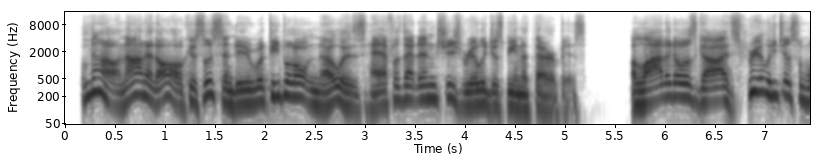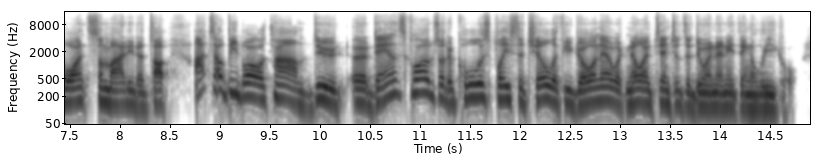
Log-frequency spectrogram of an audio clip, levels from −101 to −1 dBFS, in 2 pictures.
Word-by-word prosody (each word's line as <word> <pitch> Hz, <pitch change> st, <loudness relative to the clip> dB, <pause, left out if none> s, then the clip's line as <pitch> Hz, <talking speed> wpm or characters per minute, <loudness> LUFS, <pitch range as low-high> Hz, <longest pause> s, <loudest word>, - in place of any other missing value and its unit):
No. 225 Hz, -, 0 dB
Not 220 Hz, -, +3 dB
at 180 Hz, -7 st, +1 dB
all, 130 Hz, -2 st, +2 dB
'cause 160 Hz, +2 st, -3 dB
listen, 195 Hz, -11 st, -1 dB
dude. 135 Hz, +2 st, 0 dB
What 160 Hz, 0 st, -1 dB
people 205 Hz, +1 st, 0 dB
don't 190 Hz, -9 st, 0 dB
know 130 Hz, +6 st, +1 dB
is 115 Hz, -5 st, -4 dB
half 120 Hz, +4 st, -1 dB
of 170 Hz, 0 st, -6 dB
that 170 Hz, -1 st, 0 dB
industry 180 Hz, +1 st, -1 dB
is 140 Hz, -, -5 dB
really 130 Hz, +2 st, 0 dB
just 120 Hz, -2 st, -5 dB
being 120 Hz, -3 st, 0 dB
a 105 Hz, -, -1 dB
therapist. 100 Hz, -, -5 dB, 0.4 s
A 125 Hz, -, +1 dB
lotta 150 Hz, +8 st, +3 dB
those 195 Hz, -4 st, 0 dB
guys 155 Hz, +2 st, +1 dB
really 245 Hz, -4 st, +2 dB
just 205 Hz, -4 st, -4 dB
want 155 Hz, -1 st, +1 dB
somebody 140 Hz, -3 st, +1 dB
to 120 Hz, -1 st, -3 dB
talk 110 Hz, -, +1 dB, 0.2 s
I -, -, +2 dB
tell -, -, +1 dB
people 220 Hz, -4 st, 0 dB
all 195 Hz, -2 st, +6 dB
the 175 Hz, -, 0 dB
time, 165 Hz, -, +1 dB
dude, 155 Hz, -1 st, 0 dB
uh, 150 Hz, -1 st, +2 dB
dance 190 Hz, -, -1 dB
clubs 240 Hz, -3 st, +1 dB
are 180 Hz, -, 0 dB
the 145 Hz, -, -2 dB
coolest 185 Hz, +4 st, -1 dB
place 170 Hz, -2 st, 0 dB
to 155 Hz, -, -4 dB
chill 170 Hz, +4 st, 0 dB
if 150 Hz, 0 st, -3 dB
you 140 Hz, -, 0 dB
go 135 Hz, +4 st, +2 dB
in 155 Hz, -, -2 dB
there 165 Hz, -1 st, +1 dB
with 140 Hz, -3 st, -2 dB
no 145 Hz, +2 st, +2 dB
intentions 135 Hz, -2 st, -2 dB
of 115 Hz, -, -1 dB
doing 120 Hz, 0 st, +1 dB
anything 115 Hz, -1 st, 0 dB
illegal. 110 Hz, 0 st, -3 dB
150 Hz, 240 wpm, -23 LUFS, 130-185 Hz, 0.4 s, all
